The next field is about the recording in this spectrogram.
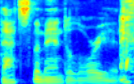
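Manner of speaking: low, hushed half-whisper under the breath. In the Star Wars area at Disneyland, half-whispering to her companion. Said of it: "I just whispered to her".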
